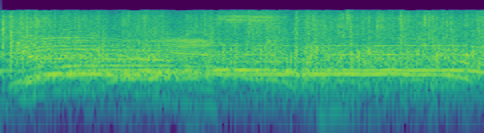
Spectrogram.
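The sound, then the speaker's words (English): Audience applause used as a vote at a university event: a loud, sustained wall of clapping mixed with high, drawn-out cheering and whooping voices that carry on throughout. “Let's do it again by applause.”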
